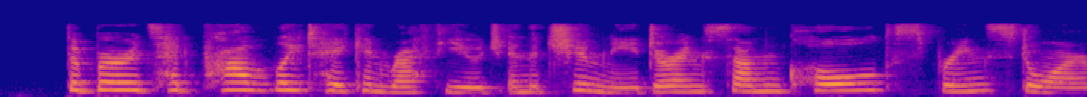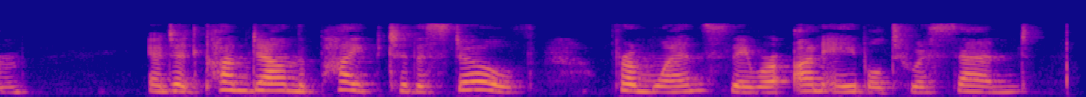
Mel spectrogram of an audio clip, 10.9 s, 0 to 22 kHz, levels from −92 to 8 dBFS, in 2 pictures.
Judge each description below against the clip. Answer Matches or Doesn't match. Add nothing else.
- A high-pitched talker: Matches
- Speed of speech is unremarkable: Matches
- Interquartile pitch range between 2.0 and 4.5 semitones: Matches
